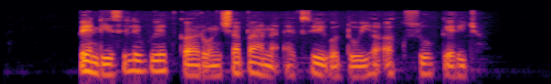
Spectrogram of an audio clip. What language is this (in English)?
Kalenjin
